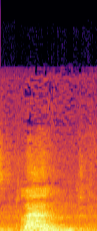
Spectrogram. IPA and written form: plænd (planned)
